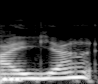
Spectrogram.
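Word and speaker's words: Haya: Aya. It's H-A-Y-A. Aya.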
